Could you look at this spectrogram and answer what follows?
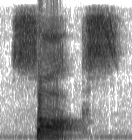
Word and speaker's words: socks: Skarpeta to będzie a sock, ale to nie sok pomarańczowy, tylko takie OA, więc skarpety, socks, socks, skarpety, socks, socks.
